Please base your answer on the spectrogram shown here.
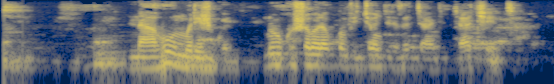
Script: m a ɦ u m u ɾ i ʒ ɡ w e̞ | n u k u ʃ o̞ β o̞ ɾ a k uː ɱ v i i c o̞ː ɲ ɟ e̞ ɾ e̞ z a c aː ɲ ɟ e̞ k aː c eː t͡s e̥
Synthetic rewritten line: n a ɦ u m u ɾ i ʒ ɡ w e̞ | n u k u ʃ o̞ β o̞ ɾ a k uː ɱ v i i c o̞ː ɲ ɟ e̞ ɾ e̞ z a c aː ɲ ɟ e̞ c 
